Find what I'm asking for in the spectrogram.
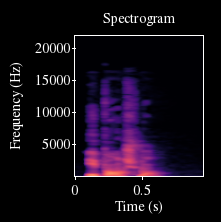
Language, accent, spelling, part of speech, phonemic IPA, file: French, France, épanchement, noun, /e.pɑ̃ʃ.mɑ̃/, LL-Q150 (fra)-épanchement.wav
- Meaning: outpouring, effusion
